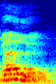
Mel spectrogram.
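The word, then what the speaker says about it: girl: अब यहाँ पे देखिए अगला है गर्ल, इसको हम गर्ल, और आप साइलेंट करेंगे गर्ल, क्या हो जाएगा गर्ल गर्ल गर्ल गर्ल।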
